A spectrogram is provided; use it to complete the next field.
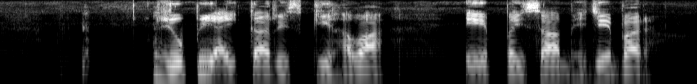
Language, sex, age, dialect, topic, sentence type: Chhattisgarhi, male, 18-24, Western/Budati/Khatahi, banking, question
